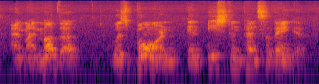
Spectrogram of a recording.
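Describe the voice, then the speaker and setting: This is a man speaking. Noticeable background noise runs underneath. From Sicily, Italy. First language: Italian. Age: 70s. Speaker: singer. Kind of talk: interview. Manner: halting.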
